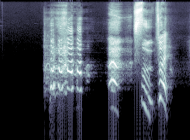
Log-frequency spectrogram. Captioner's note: sarcastically laughs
